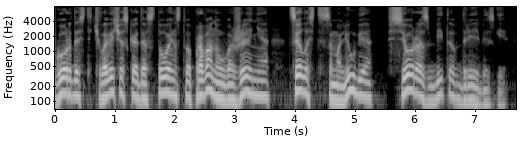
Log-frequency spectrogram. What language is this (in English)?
Russian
